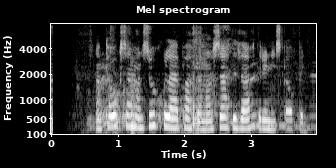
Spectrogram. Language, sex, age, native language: Icelandic, female, 18-19, Icelandic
